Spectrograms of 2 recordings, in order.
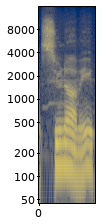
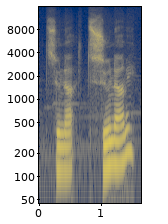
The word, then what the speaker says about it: tsunami: word starting with ts the t isn't silent it's like tsunami pronounced tsuna tsunami tsunami they also have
